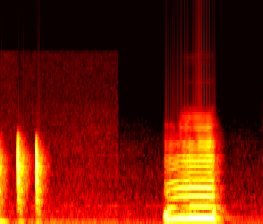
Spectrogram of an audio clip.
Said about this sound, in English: Okay, I go upstairs and knock.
